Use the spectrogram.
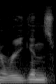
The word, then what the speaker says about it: Regan: on Twitter at Regans with an S as well. Okay, and that's spelled R-E-G-A-N. Yes. Okay, got it. So it's Regan, not like our former president.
